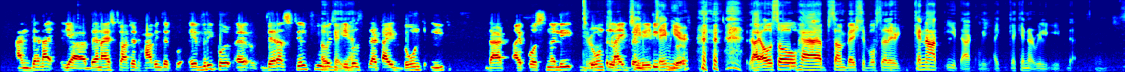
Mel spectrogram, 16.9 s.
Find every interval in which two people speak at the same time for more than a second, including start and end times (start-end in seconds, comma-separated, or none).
8.7-10.3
